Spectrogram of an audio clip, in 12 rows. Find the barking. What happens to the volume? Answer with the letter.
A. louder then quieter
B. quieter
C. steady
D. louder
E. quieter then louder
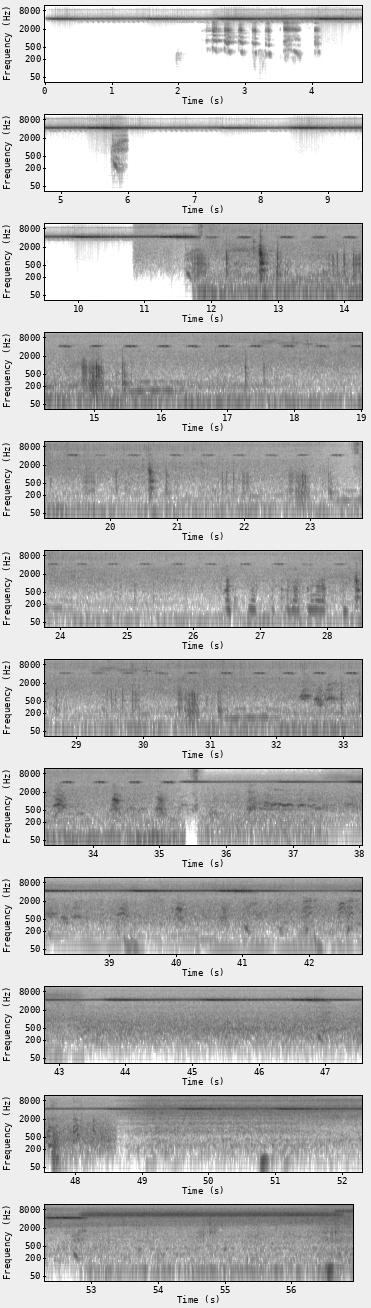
B.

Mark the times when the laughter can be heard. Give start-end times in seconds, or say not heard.
1.9-4.2, 26.4-28.6, 47.5-48.4.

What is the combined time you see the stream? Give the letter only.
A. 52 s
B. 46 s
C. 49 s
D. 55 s
B.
